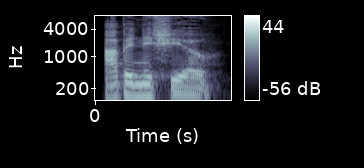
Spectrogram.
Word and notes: ab initio: British English

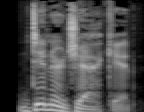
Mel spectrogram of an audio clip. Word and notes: dinner jacket: American English

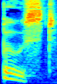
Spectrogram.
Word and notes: boost: American English

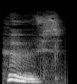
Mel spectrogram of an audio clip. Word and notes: hooves: British English

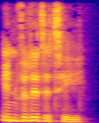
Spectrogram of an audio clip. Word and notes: invalidity: British English

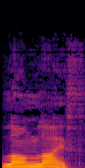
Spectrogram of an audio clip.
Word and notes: long-life: American English

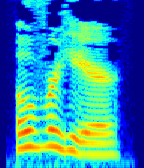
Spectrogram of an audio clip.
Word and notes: over here: British English

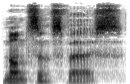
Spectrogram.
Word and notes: nonsense verse: British English

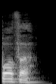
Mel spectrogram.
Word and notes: bother: British English

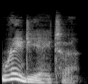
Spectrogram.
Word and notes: radiator: British English

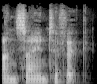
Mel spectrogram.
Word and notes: unscientific: American English

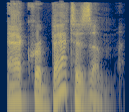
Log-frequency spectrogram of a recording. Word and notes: acrobatism: British English

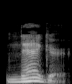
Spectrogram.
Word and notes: nagger: British English

